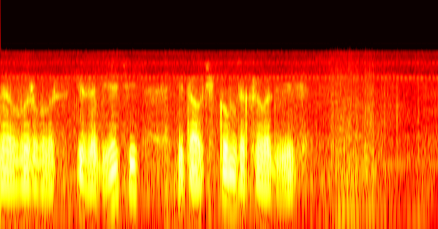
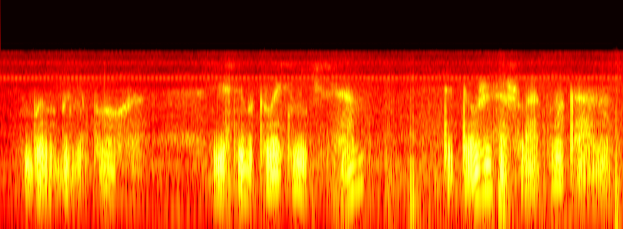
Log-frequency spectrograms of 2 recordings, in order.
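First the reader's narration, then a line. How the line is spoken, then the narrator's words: Whisper into ear. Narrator (Russian): прошептал прямо в ухо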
